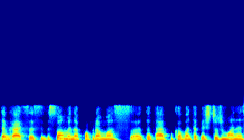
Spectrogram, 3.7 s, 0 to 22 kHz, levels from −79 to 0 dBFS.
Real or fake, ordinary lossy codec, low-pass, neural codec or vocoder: fake; AAC, 48 kbps; 5.4 kHz; codec, 24 kHz, 0.5 kbps, DualCodec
